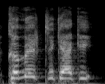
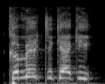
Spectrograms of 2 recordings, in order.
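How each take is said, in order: Both takes have the same delivery.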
